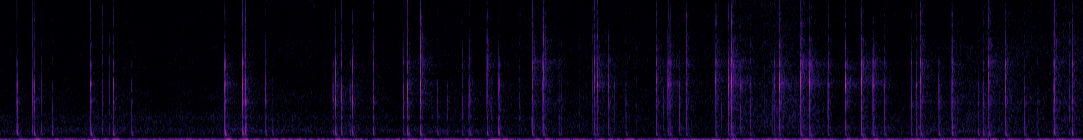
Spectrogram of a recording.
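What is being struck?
Wooden incense stick holder.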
